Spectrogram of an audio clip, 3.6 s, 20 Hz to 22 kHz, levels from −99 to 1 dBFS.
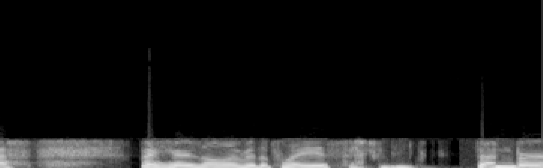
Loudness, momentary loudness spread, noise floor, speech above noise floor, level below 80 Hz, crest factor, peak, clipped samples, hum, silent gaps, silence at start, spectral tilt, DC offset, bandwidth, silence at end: -17 LUFS; 16 LU; -36 dBFS; 21 dB; -78 dBFS; 14 dB; -4 dBFS; under 0.1%; none; none; 0 s; -11.5 dB/octave; under 0.1%; 3.9 kHz; 0 s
